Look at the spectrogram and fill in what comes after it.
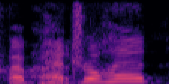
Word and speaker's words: petrol head: So far, being a patrol head, which if anyone doesn't know what that means, it means you're really into like cars and automotives. So far, petrol head. – Did I say it wrong? – Yeah. – Petrol head.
